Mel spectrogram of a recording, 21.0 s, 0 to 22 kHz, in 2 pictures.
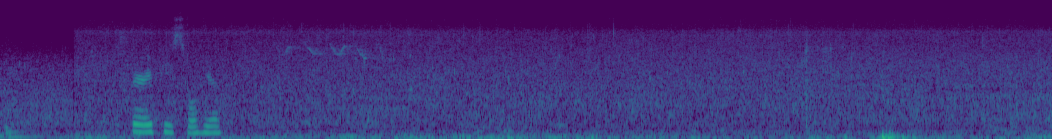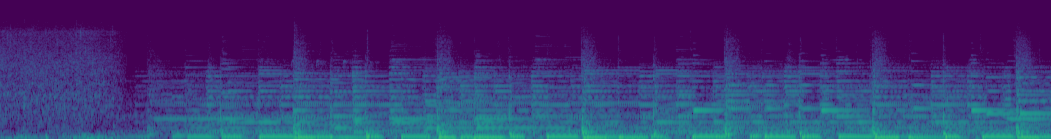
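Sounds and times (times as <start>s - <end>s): creek water rushing over rocks: 0.0s - 11.8s
background music: 11.8s - 21.0s.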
